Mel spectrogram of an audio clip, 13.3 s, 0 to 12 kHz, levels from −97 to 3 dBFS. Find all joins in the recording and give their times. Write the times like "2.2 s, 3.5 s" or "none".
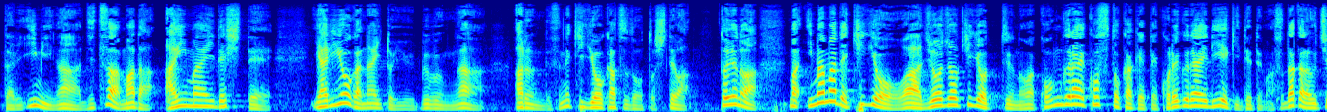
none

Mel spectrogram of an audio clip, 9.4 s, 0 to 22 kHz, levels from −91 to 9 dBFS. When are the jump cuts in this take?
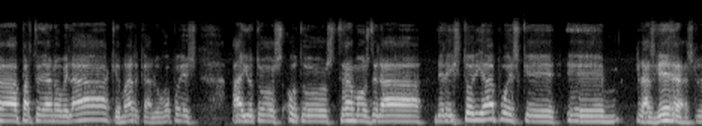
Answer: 5.7 s, 7.5 s

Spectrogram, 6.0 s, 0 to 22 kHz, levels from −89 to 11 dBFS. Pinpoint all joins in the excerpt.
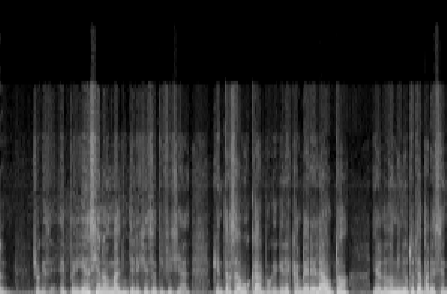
none

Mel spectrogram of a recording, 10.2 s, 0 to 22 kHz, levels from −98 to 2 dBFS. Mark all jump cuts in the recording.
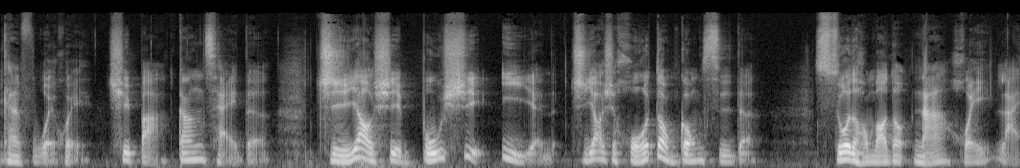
none

